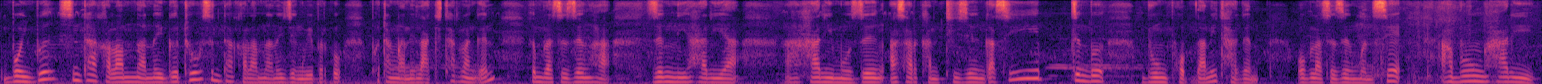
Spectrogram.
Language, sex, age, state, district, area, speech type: Bodo, female, 45-60, Assam, Udalguri, urban, spontaneous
